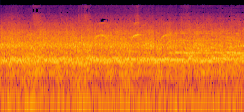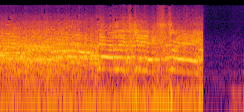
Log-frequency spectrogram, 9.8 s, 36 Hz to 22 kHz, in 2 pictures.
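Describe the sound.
Wrestling crowd at ECW CyberSlam 1996 roaring, yelling and cheering in a dense, loud, continuous wall of voices for about nine seconds before it cuts off abruptly.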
